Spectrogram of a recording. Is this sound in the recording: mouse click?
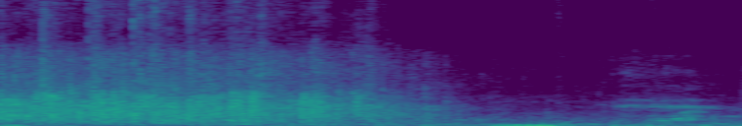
no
